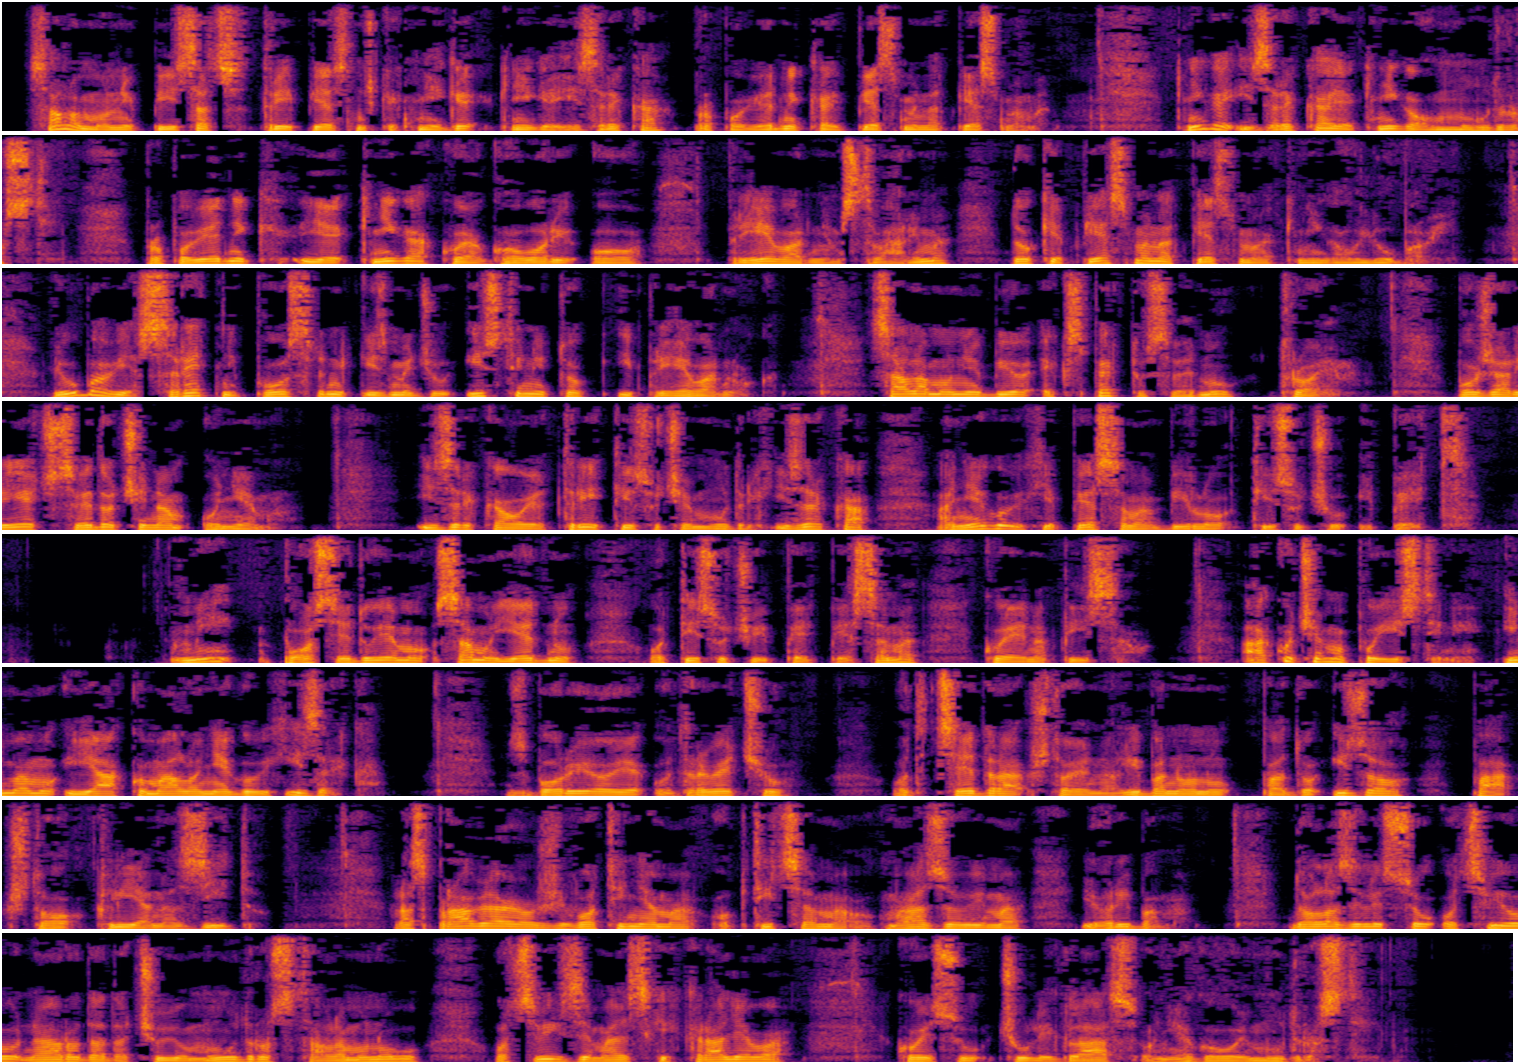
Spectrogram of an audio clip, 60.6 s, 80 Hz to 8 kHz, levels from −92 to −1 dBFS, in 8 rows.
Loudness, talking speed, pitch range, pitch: -20 LUFS, 140 wpm, 110-135 Hz, 120 Hz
